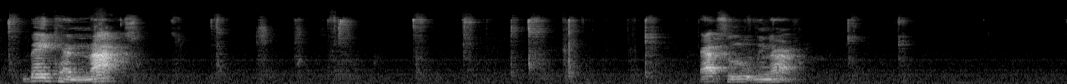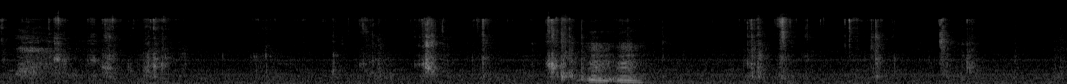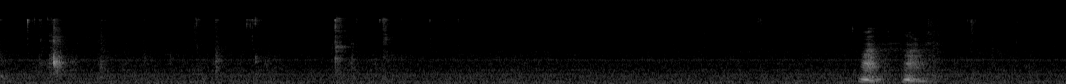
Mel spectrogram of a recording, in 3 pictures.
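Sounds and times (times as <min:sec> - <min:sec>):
crunchy chewing: 0:01.4 - 0:06.9, 0:08.4 - 0:09.2, 0:10.6 - 0:26.9, 0:30.6 - 0:31.8
wet mouth clicks: 0:01.7 - 0:05.8
person humming: 0:16.5 - 0:17.2, 0:29.9 - 0:30.8.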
